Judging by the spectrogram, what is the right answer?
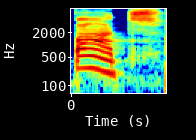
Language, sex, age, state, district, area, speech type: Hindi, female, 30-45, Madhya Pradesh, Bhopal, urban, read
